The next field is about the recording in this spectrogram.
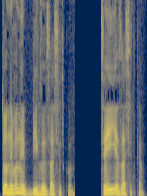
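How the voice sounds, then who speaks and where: A man's voice: medium pitch, quick pace, darkish tone, no echo, clean studio sound, lightly acted. A man voicing a tough young woman who gives curt, commanding orders.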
